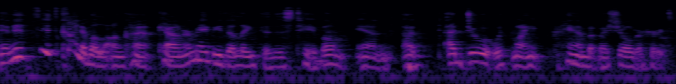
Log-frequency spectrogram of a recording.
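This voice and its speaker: A woman speaks at a fairly slow pace in a somewhat breathy, fairly low voice with a dark, mellow tone. Her pitch swings very widely. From New Mexico. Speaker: interviewee. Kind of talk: oral history interview. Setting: at a home. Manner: halting.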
